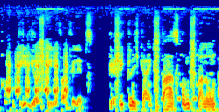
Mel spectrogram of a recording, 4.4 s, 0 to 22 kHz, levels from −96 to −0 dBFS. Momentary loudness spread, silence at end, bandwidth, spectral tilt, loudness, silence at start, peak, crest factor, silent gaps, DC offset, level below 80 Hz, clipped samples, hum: 9 LU; 0 s; 18 kHz; -4 dB/octave; -20 LUFS; 0 s; -2 dBFS; 18 dB; none; under 0.1%; -46 dBFS; under 0.1%; none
